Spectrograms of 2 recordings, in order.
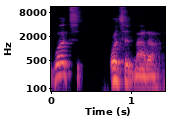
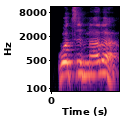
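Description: First: Softer repeat. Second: Quoted catchphrase. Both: Retold or imitated. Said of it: "I love that one".

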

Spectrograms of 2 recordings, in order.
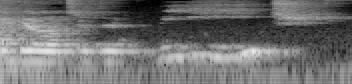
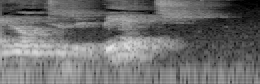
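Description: First: "beach" with a long ee, said slowly and carefully; correct English vowel. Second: "bitch" with a short i, said slowly in English; wrong short vowel. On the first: Teacher showing students the right vowel in "beach", slow and clear. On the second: Teacher showing students the wrong short vowel, slow and clear. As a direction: clip the vowel in "bitch" to show the embarrassing mistake. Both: Shown as a demonstration. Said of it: "no es lo mismo que".

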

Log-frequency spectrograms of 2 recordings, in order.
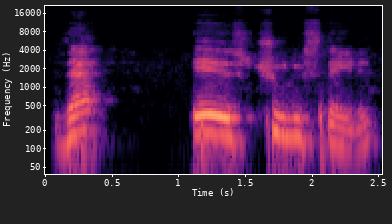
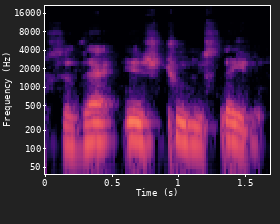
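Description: First: "that" lifted, then "is truly stated" drawn out slow and pressed hard; slowed-down, weighty "is truly stated"; slow emphasis. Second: Said in the usual way. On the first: Shown as a demonstration. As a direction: lean on "is" and stretch "truly stated". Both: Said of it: "I'll say it one more time".

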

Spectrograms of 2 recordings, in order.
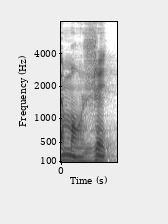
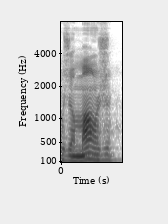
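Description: First: "مانژه" ending in a clear "ay" vowel; final É pronounced. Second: "je mange" ending on the ZH sound; silent final E. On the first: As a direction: sound the last vowel of "مانژه", with R silent. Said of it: "باید او آخرش تلفظ بشه". (تلفظ «مانژه» با اِ واضح در آخر) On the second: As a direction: say "je mange" with no vowel after the ZH. (تلفظ «je mange» بدون صدای اِ در آخر) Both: Shown as a demonstration.

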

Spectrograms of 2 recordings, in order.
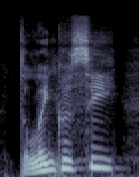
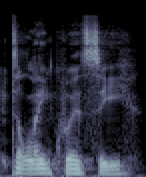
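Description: First: DELINQUENCY pitched high, rising as a question; doubtful question. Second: Said in the usual way. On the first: Real, not acted. Comic doubting his own word, DELINQUENCY as a rising question. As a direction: query the word DELINQUENCY with a sharp upward lift.

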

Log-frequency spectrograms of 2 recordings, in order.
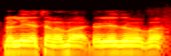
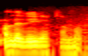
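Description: First: Lightly voiced older brother begging, half laughing; a hint of the sly brother's plea; mock pleading brother. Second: Lightly voiced sibling begging, half laughing; a touch of the sneaky secret plea; mock pleading. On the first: Teasing brother mimics the plea to keep mom out, mock pleading. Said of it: "le decía lo mismo que decía tu hermano". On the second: Sibling hides sweets and begs for silence, mock pleading.

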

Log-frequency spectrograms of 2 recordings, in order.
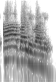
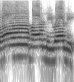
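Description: First: A mock "Ah, vale, vale" with a punched "Ah" and falling "vale"; mimicked catchphrase. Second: Loud "Ah" then falling "vale, vale"; own catchphrase. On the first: A mother quoting the teacher's "Ah, vale, vale" habit, mock falling tone. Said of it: "¿Quién de vosotras dice". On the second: Retold or imitated. Teacher telling a mother "Ah, vale, vale", loud casual agreement. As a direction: burst out "Ah, vale, vale", "Ah" louder and higher. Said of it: "estaba hablando yo con la madre y digo".

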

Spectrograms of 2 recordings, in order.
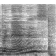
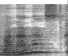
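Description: First: Said in the usual way. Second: "bananas" pronounced as if it were Spanish; Spanish accent. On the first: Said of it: "translated in Spanish like that". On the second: Shown as a demonstration. Giving an example of his Spanglish slip, Spanish accent. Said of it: "But with the Spanish accent".

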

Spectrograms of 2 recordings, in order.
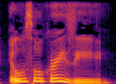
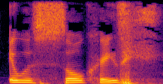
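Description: First: Higher, laughing disbelief. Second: Slow, drawn-out disbelief; slow and weighty. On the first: Laughing at her past self, high and amazed. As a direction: pitch jumps high on "crazy". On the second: Looking back on her old self, slowly amazed. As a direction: let each word of "It was so crazy" land slowly. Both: Shown as a demonstration.

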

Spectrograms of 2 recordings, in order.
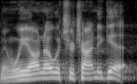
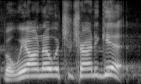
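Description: First: Said in the usual way. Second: Higher, fast knowing tease. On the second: Shown as a demonstration. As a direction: let them know you see through it. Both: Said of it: "I know it's church".

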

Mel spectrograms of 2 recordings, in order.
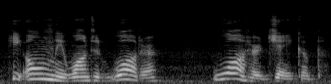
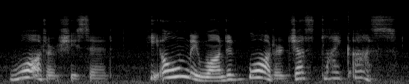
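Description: First: Lightly voiced tearful plea; a hint of crying in the voice. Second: High, louder tearful lament, fading at the end; crying. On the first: Sarah grieving the coyote to Jacob, mild tearful plea. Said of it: "Sarah began to cry". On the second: Sarah in tears over the thirsty coyote, lightly voiced crying. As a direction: let the grief break through on water. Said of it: "Tears streamed down Sarah's face". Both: A narrator's reading.

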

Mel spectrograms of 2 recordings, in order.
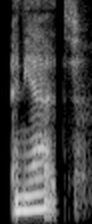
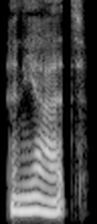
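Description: First: "And yet" lifted up in a hesitant rise; first "And yet" rising, searching. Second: "and yet" settling down in a falling tone; second "and yet" falling, conceding. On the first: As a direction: let "yet" climb as if unsure. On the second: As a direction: let "yet" drop, resigned. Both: A narrator's reading. Narrator repeats phrase, musing.

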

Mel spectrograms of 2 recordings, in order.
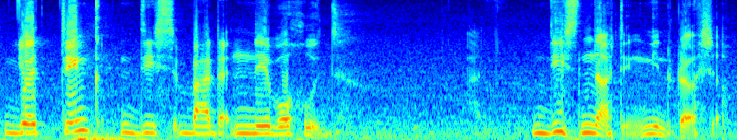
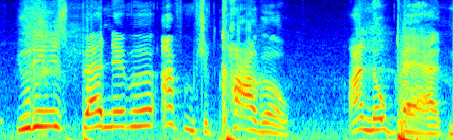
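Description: First: Slow, measured Russian accent; low-tongued, deliberate Russian accent; realistic Russian accent. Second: Higher, louder mock Chicago accent; bad Chicago-Russian accent. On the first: Shown as a demonstration. Showing friend the tongue trick, slow Russian accent. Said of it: "more realistic sounding Russian accent". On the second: Mocking own failed attempt, loud Chicago-tinged accent. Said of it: "That was Chicago".

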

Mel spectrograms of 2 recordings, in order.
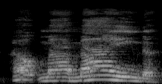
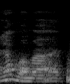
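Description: First: Slow, stretched-out plea; drawn-out plea. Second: Said in the usual way. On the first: Real, not acted. Woman begging God to help her mind, drawn-out plea. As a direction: drag out each word, lingering on "mind".

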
